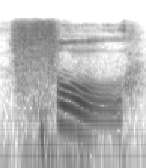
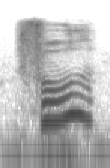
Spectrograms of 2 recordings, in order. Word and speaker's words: full: full all right here instead of fool fool it's full try that it was full of animals full of animals one more time instead of fall okay it's fu fool or sorry not fool but full full it was full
